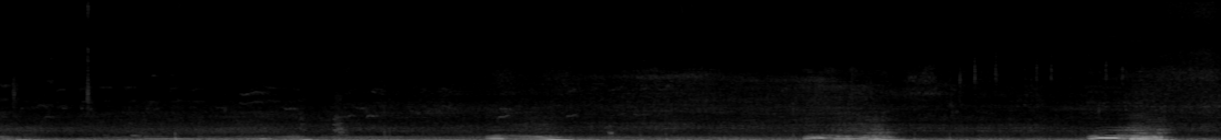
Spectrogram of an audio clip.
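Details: Male lion in Tanzania's Serengeti communicating with his pride: three deep, coarse grunting roars roughly three seconds apart, the last loudest, over a low steady rumble of background noise.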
